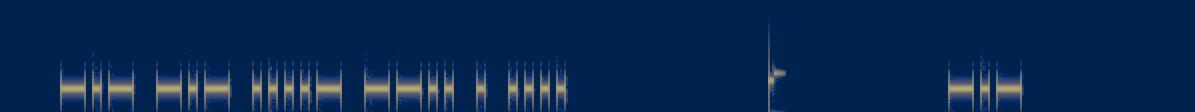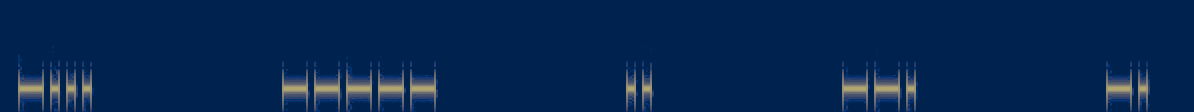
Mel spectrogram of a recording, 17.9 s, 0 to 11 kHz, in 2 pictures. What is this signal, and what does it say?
Morse code, heard as a keyed tone, about 20 wpm, spaced as for 9 wpm, 700 Hz. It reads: KK4ZEH KB0IGN
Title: USA Call Signs - 6 Characters - 8x Character Spacing - 20wpm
